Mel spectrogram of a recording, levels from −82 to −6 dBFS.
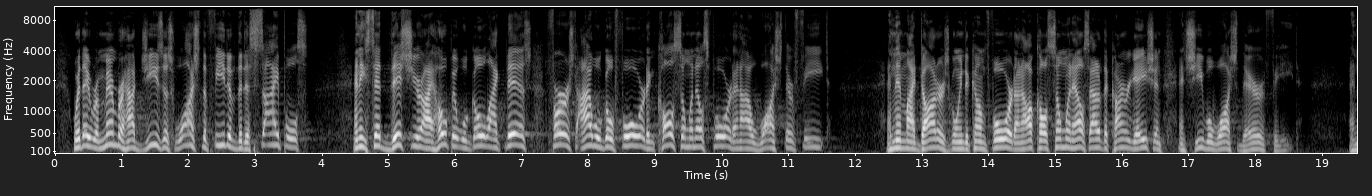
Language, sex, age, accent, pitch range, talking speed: English, male, 50-69, American, 105-175 Hz, 195 wpm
